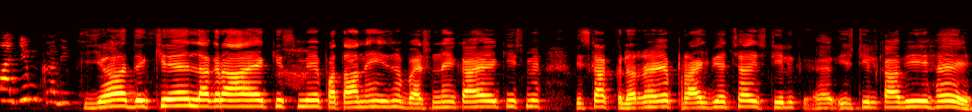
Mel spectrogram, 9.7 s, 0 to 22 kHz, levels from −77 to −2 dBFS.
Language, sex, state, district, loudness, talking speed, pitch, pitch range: Chhattisgarhi, male, Chhattisgarh, Balrampur, -20 LUFS, 165 wpm, 205 Hz, 185-215 Hz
